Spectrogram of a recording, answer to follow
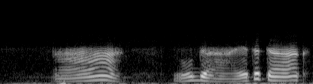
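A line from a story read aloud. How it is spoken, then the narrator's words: Muffled old man, coughing. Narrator (Russian): глухо сказал дед, покашливая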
